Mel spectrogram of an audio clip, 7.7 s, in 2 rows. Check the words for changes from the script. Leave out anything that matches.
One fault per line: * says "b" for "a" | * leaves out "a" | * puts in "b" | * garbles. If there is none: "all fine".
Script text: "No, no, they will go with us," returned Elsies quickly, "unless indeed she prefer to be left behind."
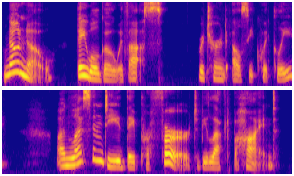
* says "Elsie" for "Elsies"
* says "they" for "she"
